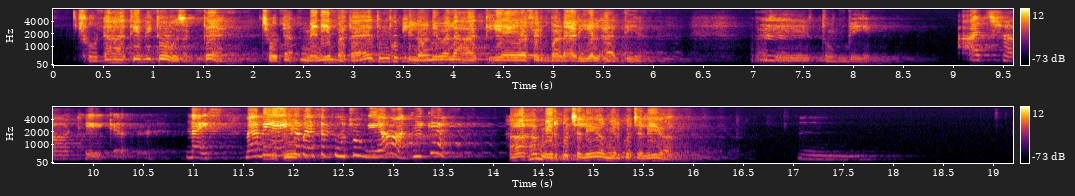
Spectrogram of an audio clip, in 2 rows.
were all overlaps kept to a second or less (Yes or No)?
Yes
